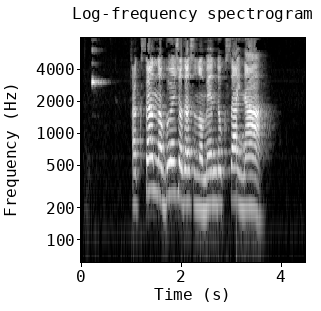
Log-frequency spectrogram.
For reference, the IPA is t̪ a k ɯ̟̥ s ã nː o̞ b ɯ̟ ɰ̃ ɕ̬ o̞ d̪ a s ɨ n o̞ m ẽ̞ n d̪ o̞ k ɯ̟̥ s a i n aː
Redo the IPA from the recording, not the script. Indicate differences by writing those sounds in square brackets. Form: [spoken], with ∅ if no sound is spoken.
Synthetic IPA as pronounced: t̪ a k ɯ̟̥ s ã nː o̞ b [ɯ̟̃] ɰ̃ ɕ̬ o̞ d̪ a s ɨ n o̞ m ẽ̞ n d̪ o̞ k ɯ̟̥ s a i n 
